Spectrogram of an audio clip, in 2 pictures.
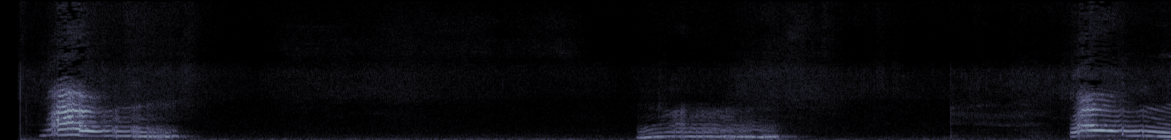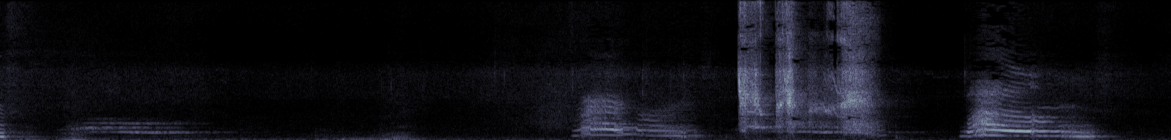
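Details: Bengal cat meowing indoors: about seven harmonic meows of uneven length over twelve seconds, some drawn-out and nasal with a wavering pitch, others short and clipped, separated by quiet pauses.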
